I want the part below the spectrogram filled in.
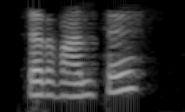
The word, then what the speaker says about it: Cervantes: Cervantes. – Okay. Can you spell that for me, please? – C-E-R-V-A-N-T-E-S. – Okay. C-E-R-V-A-N-T-E-S.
